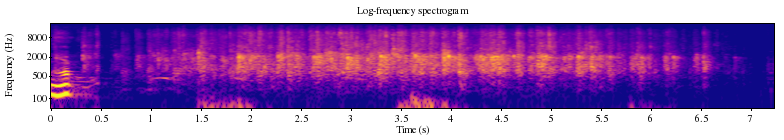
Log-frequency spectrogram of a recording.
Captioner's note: applause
